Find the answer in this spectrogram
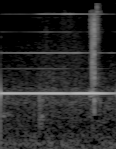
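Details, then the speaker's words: Training defibrillator (demonstration AED without battery) switching on during a first-aid demonstration: steady high electronic power-on beep with brief clicks and rustling. "Так ми зупинимося на навчальному на навчальному і будемо ним користуватися включаємо дефібрилятор І дальше він нам все каже що робити"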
